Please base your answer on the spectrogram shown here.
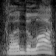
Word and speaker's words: Glendalough: 84 proof we have glen du lac glenn duloc van der luk all right that's pretty good yeah glenda lock i'm so used to not saying it right the first time i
